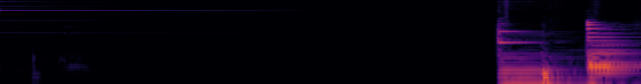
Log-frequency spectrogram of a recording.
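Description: A bright, high-pitched chime sound effect ringing out and fading away over about a second and a half, then a short silence before upbeat children's music starts near the end.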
